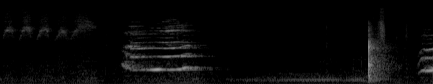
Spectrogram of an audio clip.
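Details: Short harmonic cat call lasting under a second. It is followed by a sharp click and the start of another brief cry, against a low background murmur.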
